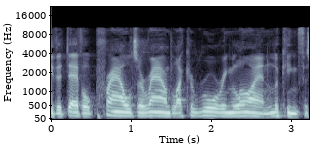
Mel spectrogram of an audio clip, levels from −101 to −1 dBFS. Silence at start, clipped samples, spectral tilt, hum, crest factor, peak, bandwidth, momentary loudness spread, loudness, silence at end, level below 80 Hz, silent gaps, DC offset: 0 s; under 0.1%; -6 dB/octave; none; 12 dB; -6 dBFS; 10.5 kHz; 4 LU; -19 LUFS; 0 s; -64 dBFS; none; under 0.1%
